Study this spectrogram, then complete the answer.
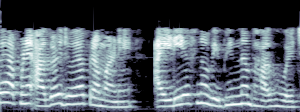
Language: Gujarati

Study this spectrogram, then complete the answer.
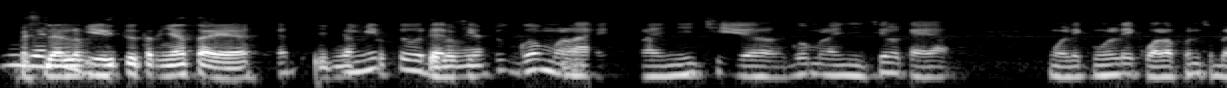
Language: Indonesian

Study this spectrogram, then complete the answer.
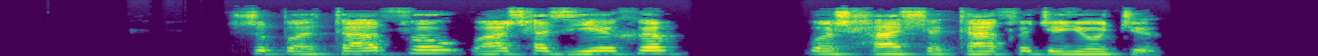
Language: Kabardian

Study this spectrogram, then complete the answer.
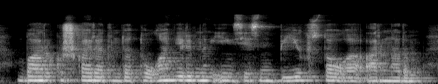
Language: Kazakh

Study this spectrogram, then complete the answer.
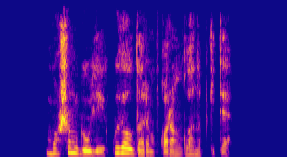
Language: Bashkir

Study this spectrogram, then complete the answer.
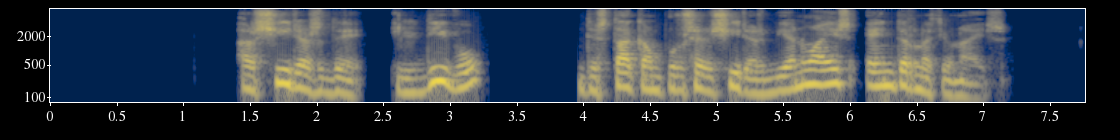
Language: Galician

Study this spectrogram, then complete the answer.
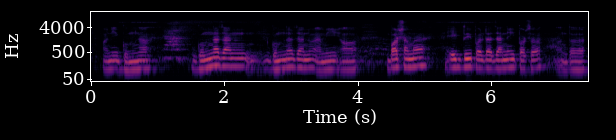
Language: Nepali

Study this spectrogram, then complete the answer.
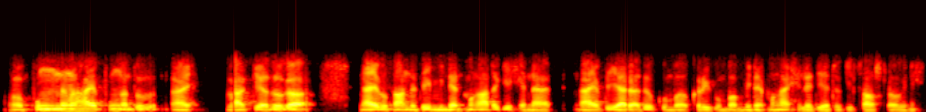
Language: Manipuri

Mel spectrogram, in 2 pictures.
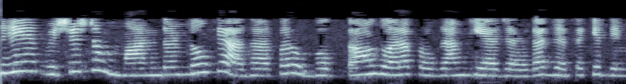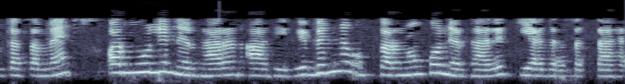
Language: Hindi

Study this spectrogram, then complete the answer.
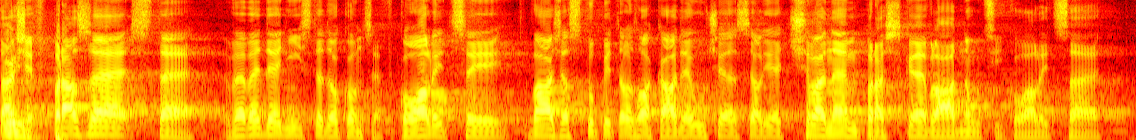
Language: Czech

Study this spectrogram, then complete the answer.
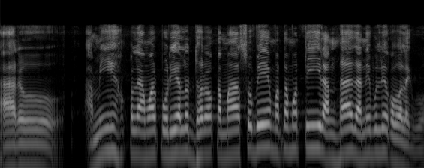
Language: Assamese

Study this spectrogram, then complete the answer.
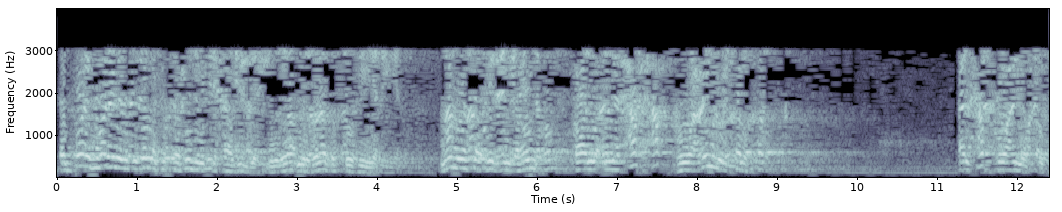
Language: Arabic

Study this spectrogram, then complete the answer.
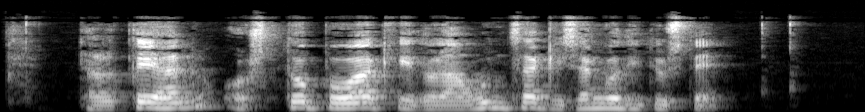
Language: Basque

